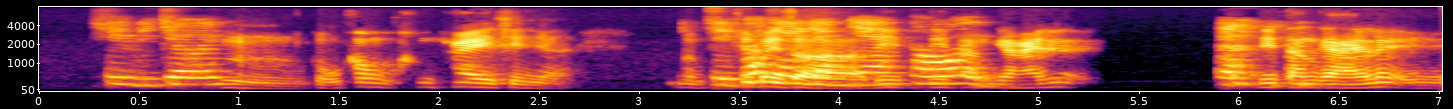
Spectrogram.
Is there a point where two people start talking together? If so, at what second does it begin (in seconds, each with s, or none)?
3.5 s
